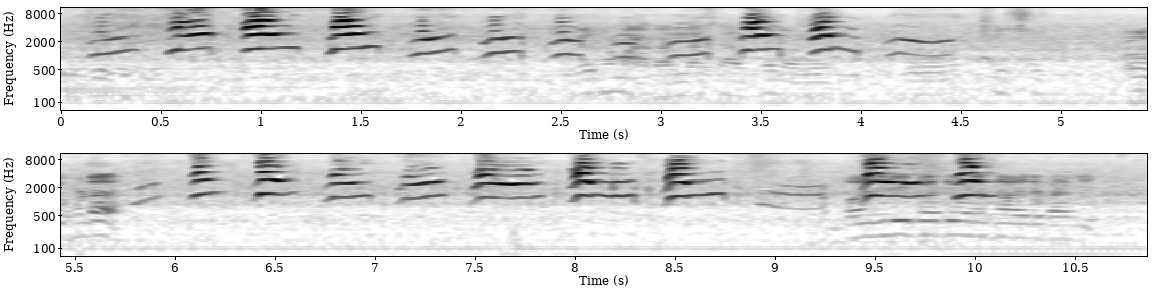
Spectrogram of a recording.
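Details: Long-haired German Shepherd puppies whimpering and yelping: a steady series of high, arching whines, roughly two to three a second, in bursts with brief pauses, over a low hum and some human voices.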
